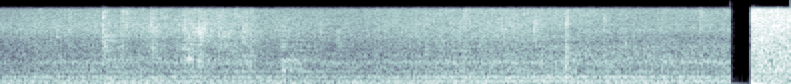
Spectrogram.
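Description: Pork pieces browning in a hot pan for New Mexico green chile stew, a steady close sizzle and crackle with occasional stirring clicks, broken by a brief cut near the end.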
